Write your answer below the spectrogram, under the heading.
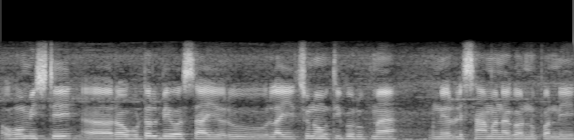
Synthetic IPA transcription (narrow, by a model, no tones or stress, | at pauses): ɦomisʈerʌɦoʈʌlbjʌbʌsajʌɾulajt͡sunʌwt̪ikoɾupma | uniɦʌɾulesamanaɡʌrnupʌrne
